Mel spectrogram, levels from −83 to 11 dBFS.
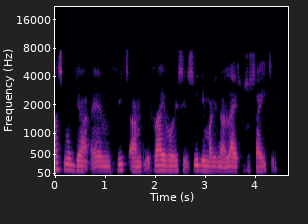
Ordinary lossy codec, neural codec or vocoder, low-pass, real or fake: none; codec, 16 kHz, 1 kbps, X-Codec, WavLM features, trained on Multilingual LibriSpeech; none; fake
